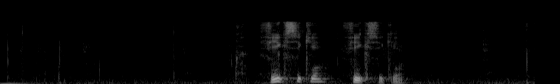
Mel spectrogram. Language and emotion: Russian, neutral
